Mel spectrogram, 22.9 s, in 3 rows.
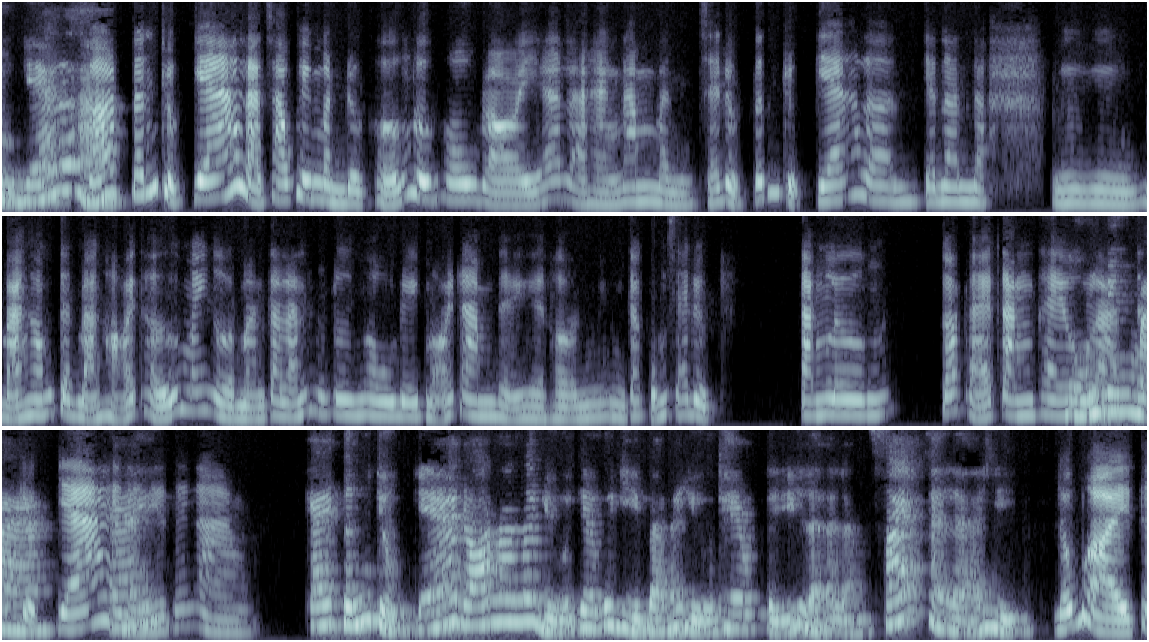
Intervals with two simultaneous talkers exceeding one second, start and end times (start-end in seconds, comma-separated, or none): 14.7-16.4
